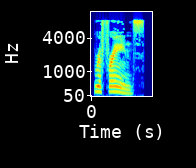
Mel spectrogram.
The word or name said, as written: refrains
